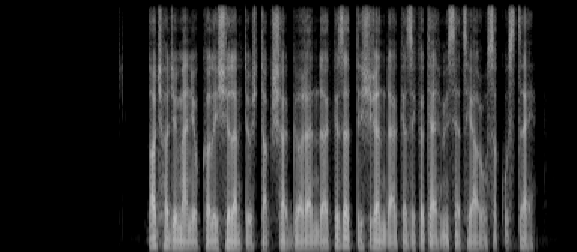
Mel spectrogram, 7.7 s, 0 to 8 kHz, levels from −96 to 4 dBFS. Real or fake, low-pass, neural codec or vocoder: fake; 7.2 kHz; codec, 16 kHz in and 24 kHz out, 0.9 kbps, LongCat-Audio-Codec, four codebook decoder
